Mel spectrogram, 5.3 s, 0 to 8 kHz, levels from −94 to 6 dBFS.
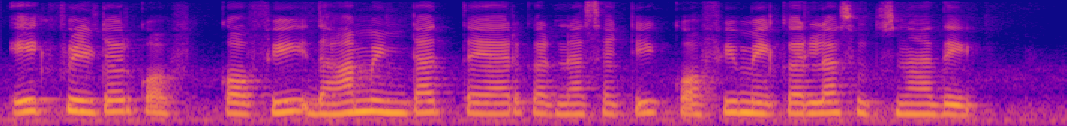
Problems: none marked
